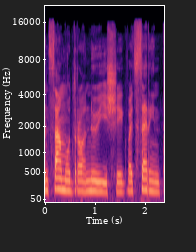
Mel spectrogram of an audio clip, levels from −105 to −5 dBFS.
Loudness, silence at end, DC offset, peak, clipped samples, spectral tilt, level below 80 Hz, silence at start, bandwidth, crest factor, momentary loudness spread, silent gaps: -29 LUFS; 0.1 s; under 0.1%; -10 dBFS; under 0.1%; -4.5 dB/octave; -66 dBFS; 0 s; 17 kHz; 20 dB; 7 LU; none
